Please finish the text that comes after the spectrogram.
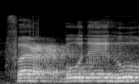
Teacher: ഐൻ വ്യക്തമാക്കി ഉച്ചരിക്കുക. ഫഅ്ബുദ്ഹു ദാലിൻ്റെ സുക്കൂൻ ഖൽഖല സൂറ നൽകി ശബ്ദം ചലിപ്പിച്ച് ഉച്ചരിക്കുക. അന്ത്യത്തിൽ വന്ന ഹ ദമീറിന് ദീർഘമില്ല, കാരണം മുമ്പിൽ സുക്കൂൻ ഉള്ളതുകൊണ്ട്.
